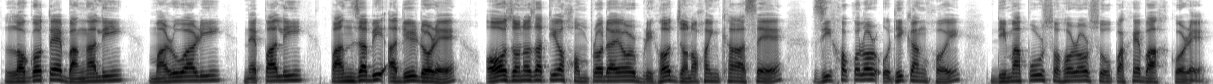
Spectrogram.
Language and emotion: Assamese, neutral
